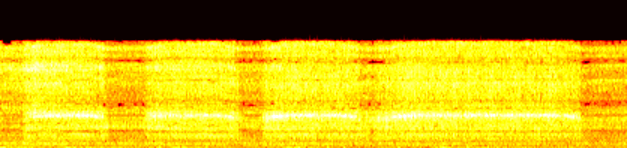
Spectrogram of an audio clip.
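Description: An electric rotary fabric cutter with a built-in blade sharpener runs close by, giving a steady high-pitched motor whine that dips in short breaks about every second as the sharpener is pressed.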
